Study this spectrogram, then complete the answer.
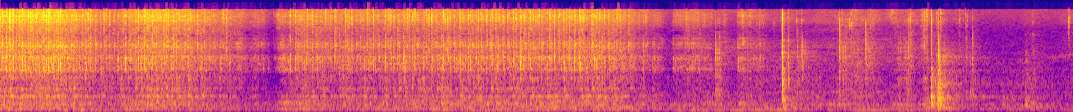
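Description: A sewing machine runs steadily while stitching bias tape close to the edge of the fold, a continuous mechanical hum with a couple of brief sharper clicks near the end.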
